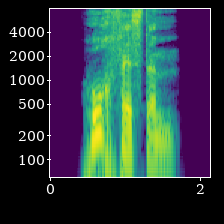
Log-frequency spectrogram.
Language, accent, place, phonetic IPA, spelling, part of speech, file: German, Germany, Berlin, [ˈhoːxˌfɛstəm], hochfestem, adjective, De-hochfestem.ogg
- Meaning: strong dative masculine/neuter singular of hochfest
